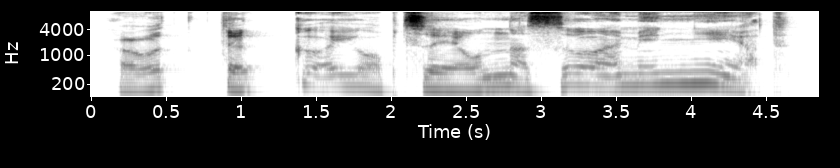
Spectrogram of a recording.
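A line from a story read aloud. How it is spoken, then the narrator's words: Hissing. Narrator (Russian): прошипел Бо Дерек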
